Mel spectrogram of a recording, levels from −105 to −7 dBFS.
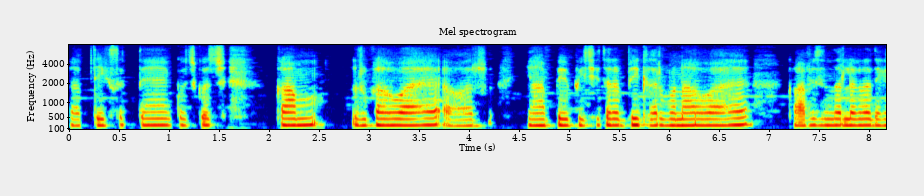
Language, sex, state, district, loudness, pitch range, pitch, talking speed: Hindi, female, Bihar, Jahanabad, -22 LUFS, 215-230 Hz, 220 Hz, 190 wpm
